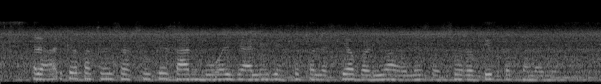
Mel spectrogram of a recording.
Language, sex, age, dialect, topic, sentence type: Bhojpuri, female, 18-24, Western, agriculture, question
